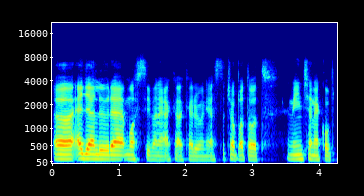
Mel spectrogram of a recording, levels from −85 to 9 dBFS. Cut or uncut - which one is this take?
uncut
